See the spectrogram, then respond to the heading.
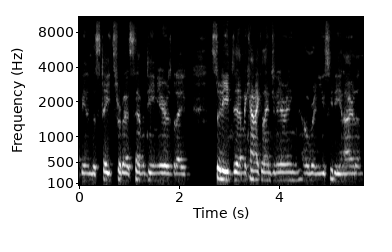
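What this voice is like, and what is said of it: Slight Irish accent. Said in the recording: “I'm born and raised in Ireland, and hopefully there's a small bit of an accent left there.”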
